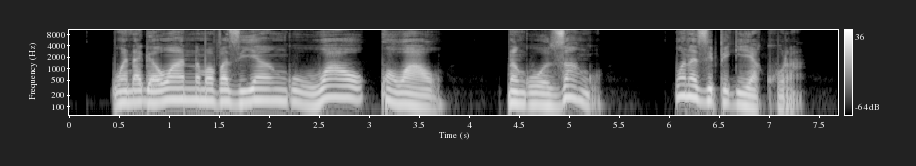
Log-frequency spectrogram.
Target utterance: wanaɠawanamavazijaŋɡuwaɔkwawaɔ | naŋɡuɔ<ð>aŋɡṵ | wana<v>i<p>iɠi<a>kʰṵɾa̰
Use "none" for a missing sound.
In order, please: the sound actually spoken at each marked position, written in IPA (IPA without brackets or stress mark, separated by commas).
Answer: z, z, p, a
